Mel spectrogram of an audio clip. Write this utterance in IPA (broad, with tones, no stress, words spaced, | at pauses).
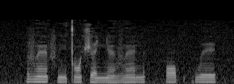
vɛ̃˦fĩ˨ tɔ̃˧ʃɛ˨ɲɛ̃˨vɛ̃˦n | ɔ˨p kʷe˦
